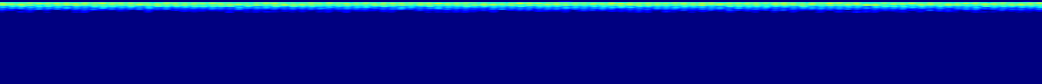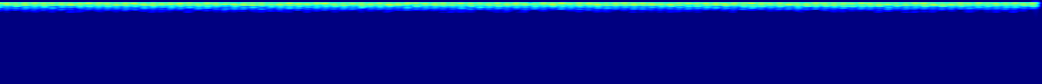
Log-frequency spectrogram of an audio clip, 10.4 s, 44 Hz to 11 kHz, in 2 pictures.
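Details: Steady, unbroken high-pitched buzzing from a Korean bush cricket in a 2020 recording, a dense shimmering trill at constant loudness throughout, with no other sounds.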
